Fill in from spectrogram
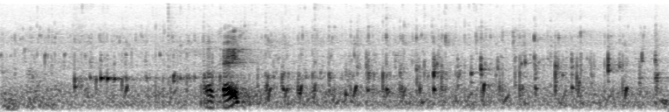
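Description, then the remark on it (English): Juice pours steadily into a partly filled cup, a continuous splashing trickle lasting several seconds, with a voice briefly speaking partway through. “And then I'm going to pour.”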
